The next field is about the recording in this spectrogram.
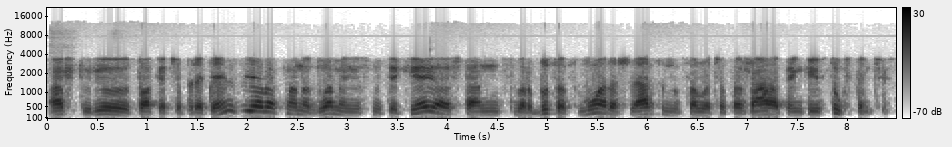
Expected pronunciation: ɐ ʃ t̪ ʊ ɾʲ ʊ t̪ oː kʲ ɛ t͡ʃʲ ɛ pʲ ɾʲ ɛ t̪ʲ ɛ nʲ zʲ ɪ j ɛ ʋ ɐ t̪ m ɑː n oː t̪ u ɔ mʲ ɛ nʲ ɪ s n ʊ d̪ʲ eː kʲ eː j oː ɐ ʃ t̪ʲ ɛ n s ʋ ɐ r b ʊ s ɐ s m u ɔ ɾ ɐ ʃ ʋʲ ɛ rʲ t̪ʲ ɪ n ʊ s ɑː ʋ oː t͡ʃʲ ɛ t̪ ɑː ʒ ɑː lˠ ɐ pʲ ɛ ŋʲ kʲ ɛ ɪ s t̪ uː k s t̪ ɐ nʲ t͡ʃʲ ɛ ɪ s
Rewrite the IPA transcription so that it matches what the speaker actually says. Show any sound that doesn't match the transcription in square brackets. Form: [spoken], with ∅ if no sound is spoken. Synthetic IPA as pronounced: ɐ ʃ t̪ ʊ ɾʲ ʊ t̪ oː kʲ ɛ t͡ʃʲ ɛ pʲ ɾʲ ɛ t̪ʲ ɛ nʲ zʲ ɪ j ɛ ʋ ɐ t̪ m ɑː n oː [d̪] u ɔ mʲ ɛ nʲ ɪ s n ʊ [t̪ʲ] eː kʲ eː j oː ɐ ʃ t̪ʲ ɛ n s ʋ ɐ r b ʊ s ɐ s m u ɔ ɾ ɐ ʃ ʋʲ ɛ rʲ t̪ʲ ɪ n ʊ s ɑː ʋ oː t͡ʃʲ ɛ t̪ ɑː ʒ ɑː lˠ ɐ pʲ ɛ ŋʲ kʲ ɛ ɪ s t̪ uː k s t̪ ɐ nʲ t͡ʃʲ ɛ ɪ s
